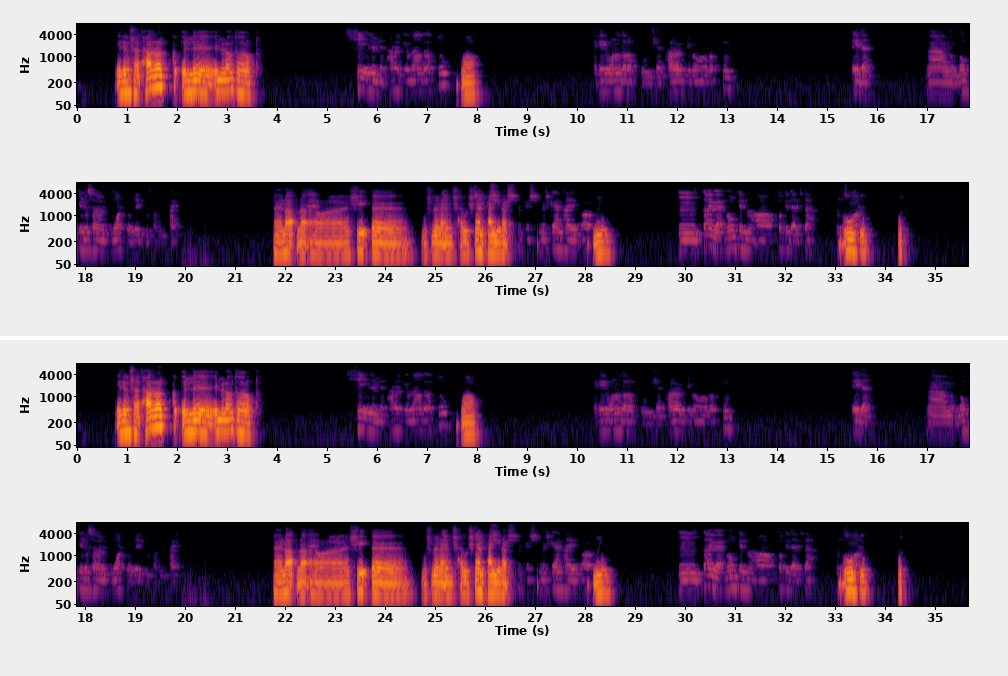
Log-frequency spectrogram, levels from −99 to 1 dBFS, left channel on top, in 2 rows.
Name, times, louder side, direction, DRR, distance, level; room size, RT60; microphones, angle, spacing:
voice 1, 0.8-3.5 7.7-8.0 21.8-26.4 28.2-28.5 33.1-33.6 34.3-34.4, right 2 dB, 15° right, 0.4 m, -29 dB
voice 2, 5.4-7.4 10.3-13.1 15.5-15.8 17.0-19.8 22.4-22.8 25.7-28.1 29.9-32.6 33.0-33.5, left 2 dB, 40° left, 5.9 m, -55 dB
11.5 x 10.5 x 3.2 m
head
